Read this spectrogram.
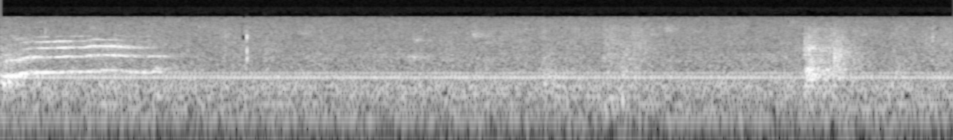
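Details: Bengal kittens, eight and a half weeks old, at play; one short, slightly falling meow with rich overtones opens the recording, followed by a steady electrical hum, a faint tap and a soft rustle near the end.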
